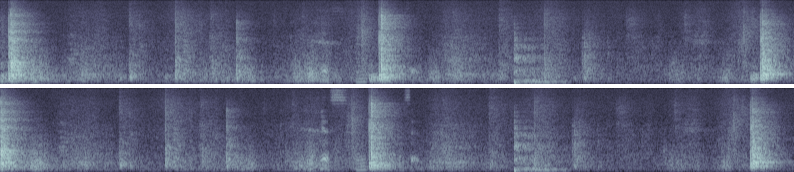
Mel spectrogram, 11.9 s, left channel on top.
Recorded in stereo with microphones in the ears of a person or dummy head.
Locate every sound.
4.8 s a man speaking: 60° right (ahead or behind)
7.7 s an explosion: 10° right (ahead or behind)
